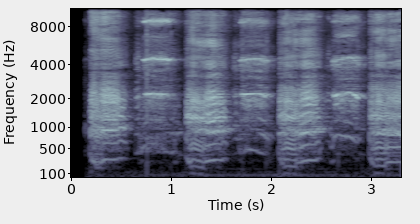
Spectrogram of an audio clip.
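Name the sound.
donkey braying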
